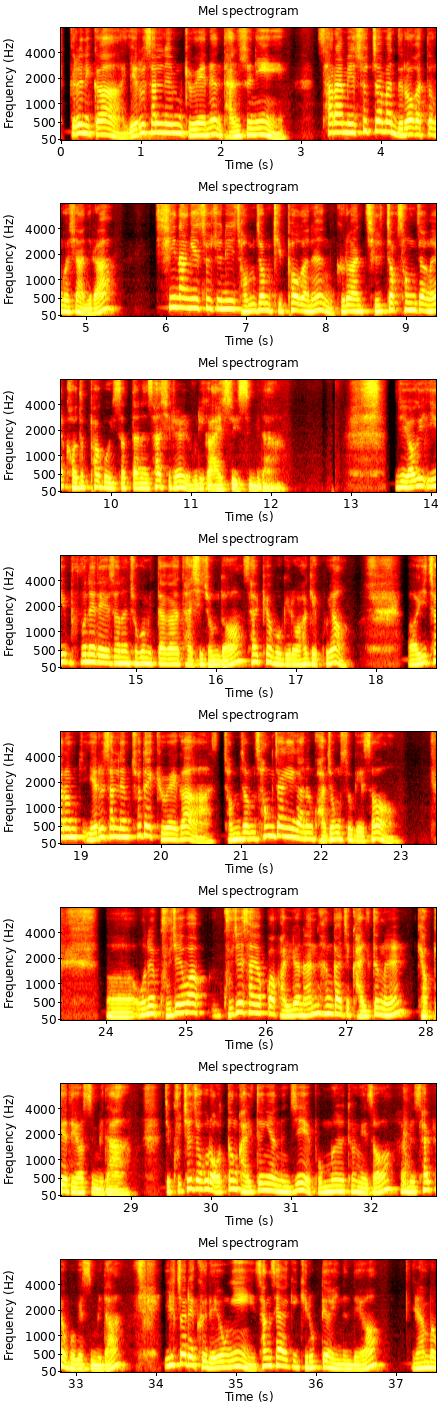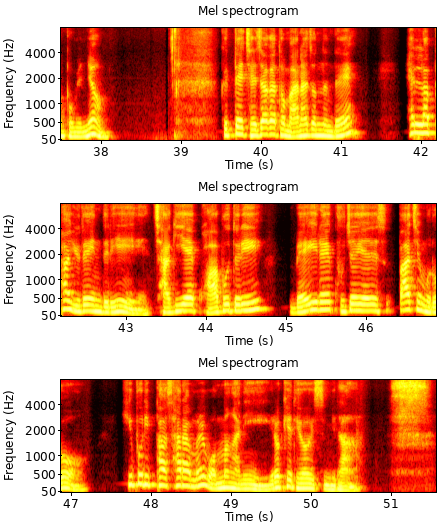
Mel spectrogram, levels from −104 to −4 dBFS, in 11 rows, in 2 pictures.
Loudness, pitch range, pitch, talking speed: -17 LUFS, 135-195 Hz, 160 Hz, 300 characters per minute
